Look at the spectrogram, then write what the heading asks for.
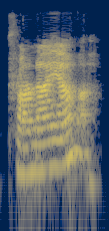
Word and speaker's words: pranayama: And the last thing I want to say is the Sanskrit word for breath practice is pranayama.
